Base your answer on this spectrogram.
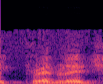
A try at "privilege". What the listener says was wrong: Stop. Privilege. 3 syllables.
